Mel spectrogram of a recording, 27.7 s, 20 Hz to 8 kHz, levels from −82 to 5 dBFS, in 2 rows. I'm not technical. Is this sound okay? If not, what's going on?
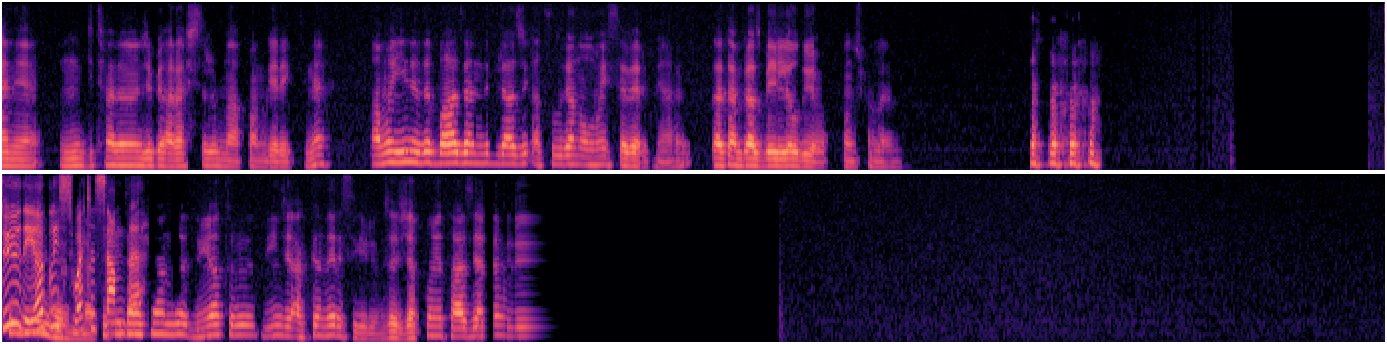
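No, there are a few clear problems, mostly bunched between about 12 and 22 seconds.

First come three bits of short concealed packet loss, at about 11.94, 12.02 and 12.07 seconds. Tiny pieces of the call, each a few hundredths of a second, arrived too late to play. The receiving end papered over each hole by stretching out whatever sound came just before, then blended back in. You'd hear that as a quick smear or little wobble, and a short sound could get swallowed.

Right after that, from about 12.29 to 13.67 seconds, there's a long network dropout, and there's another from about 19.02 to 21.63 seconds. The likely cause is that nothing got through the connection for a while. The system briefly drags out the last sound, then it goes quiet: about 1.3 seconds of near-silence in the first gap and a bit over 2 seconds in the second. 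When the sound comes back, whatever was said during the gap is simply gone.

Between about 14.29 and 15.63 seconds there's speech suppressed in double talk. Here the sound gets noticeably quieter in patches, adding up to about 0.7 seconds. This was likely the call's echo control getting confused because both people were talking at once. It couldn't tell the real talker from echo coming out of the other person's speaker, so it turned things down.

Just before the second long gap, from about 18.57 to 19.0 seconds, there's repeated packet loss, which gives a robotic sound. Eight separate holes hit in under half a second, the longest about a tenth of a second, and roughly half that stretch is patched-in filler rather than real audio. Each fix barely finishes before the next hole arrives, so it comes out choppy.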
